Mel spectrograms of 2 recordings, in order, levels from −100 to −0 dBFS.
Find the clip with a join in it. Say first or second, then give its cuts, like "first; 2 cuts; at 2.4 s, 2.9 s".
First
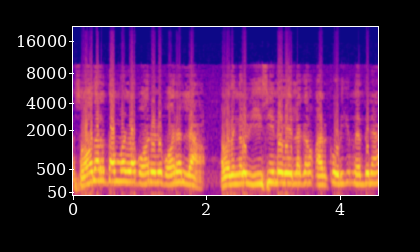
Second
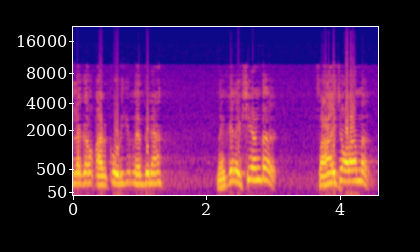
first; 1 cut; at 2.0 s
